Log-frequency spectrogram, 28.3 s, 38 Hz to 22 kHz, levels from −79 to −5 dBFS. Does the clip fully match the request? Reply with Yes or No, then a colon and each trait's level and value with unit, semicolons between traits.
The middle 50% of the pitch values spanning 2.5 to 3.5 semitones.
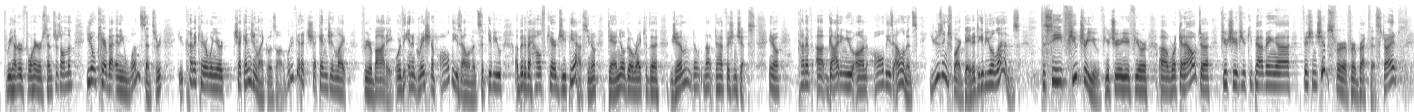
No: average, 4.3 semitones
